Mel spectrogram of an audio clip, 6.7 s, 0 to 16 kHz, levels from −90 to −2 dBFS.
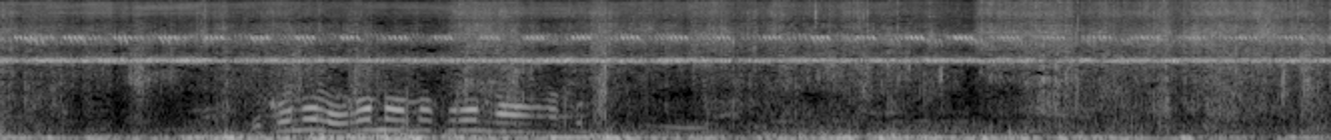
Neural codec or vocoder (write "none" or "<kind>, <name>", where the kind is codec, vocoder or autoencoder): none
